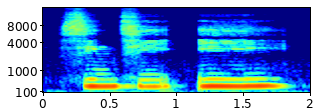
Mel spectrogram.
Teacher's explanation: First tone, first tone, first tone, yeah, which is the highest pitch for each character of this syllable.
